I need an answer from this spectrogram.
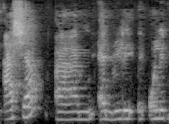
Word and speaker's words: Asya: question all the time it's asia it's asha i know it's spelt as asia which is asya but when you say it there is an age that they that's not part of the spelling that you have to pronounce so it's asha um it is hebrew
